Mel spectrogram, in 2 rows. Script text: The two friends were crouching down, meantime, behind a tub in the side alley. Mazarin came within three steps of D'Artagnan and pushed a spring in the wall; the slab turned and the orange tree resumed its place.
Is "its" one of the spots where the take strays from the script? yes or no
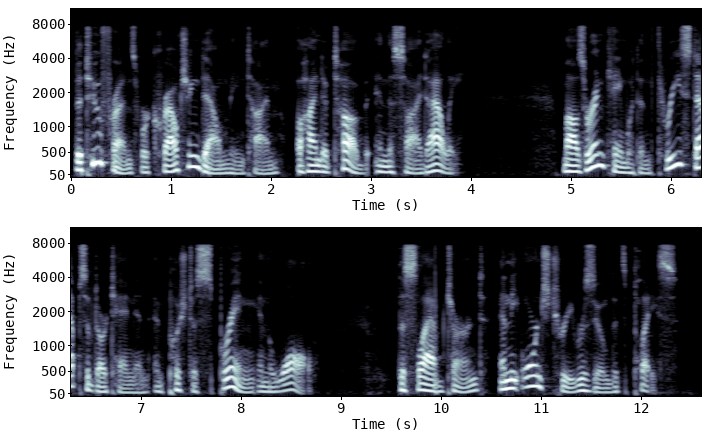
no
